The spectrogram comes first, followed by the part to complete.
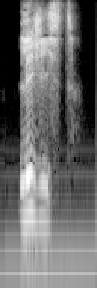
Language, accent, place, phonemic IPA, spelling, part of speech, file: French, France, Lyon, /le.ʒist/, légiste, noun, LL-Q150 (fra)-légiste.wav
- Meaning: 1. jurist 2. coroner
